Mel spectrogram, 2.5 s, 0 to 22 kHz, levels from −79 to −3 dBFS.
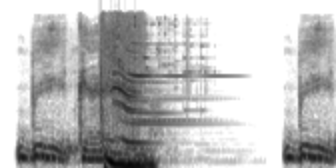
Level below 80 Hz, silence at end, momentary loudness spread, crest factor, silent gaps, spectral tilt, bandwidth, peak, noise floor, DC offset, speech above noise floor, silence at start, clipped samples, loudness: -22 dBFS; 0 s; 20 LU; 16 dB; none; -3.5 dB/octave; 17.5 kHz; 0 dBFS; -45 dBFS; under 0.1%; 31 dB; 0.1 s; under 0.1%; -14 LUFS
